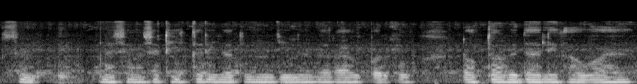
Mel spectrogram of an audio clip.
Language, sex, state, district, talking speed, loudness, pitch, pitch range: Hindi, male, Haryana, Jhajjar, 150 wpm, -17 LUFS, 110 Hz, 105-110 Hz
